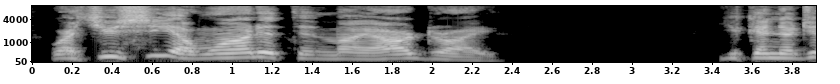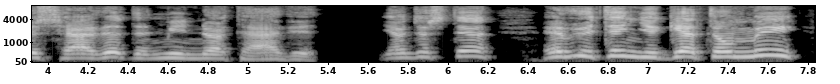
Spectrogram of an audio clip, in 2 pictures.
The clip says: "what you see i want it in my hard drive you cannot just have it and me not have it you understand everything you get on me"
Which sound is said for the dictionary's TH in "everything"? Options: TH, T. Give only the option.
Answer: TH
